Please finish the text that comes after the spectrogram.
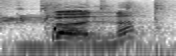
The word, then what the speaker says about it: bon: A única diferença é do masculino para o feminino, que a gente muda a pronúncia. Bon, bonne, d'accord?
